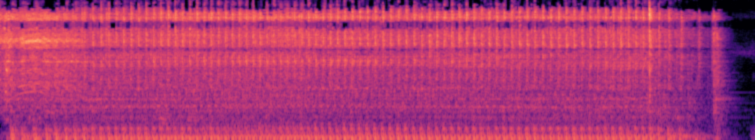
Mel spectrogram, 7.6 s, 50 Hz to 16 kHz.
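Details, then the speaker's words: 2010 Honda Rancher 420 ATV after starter replacement with a Caltric starter: starter cranks briefly, engine catches at once and settles into a steady, even idle with no knocks or misses, then shuts off; normal start, test ride seemed fine. "test run started up took for a little ride seems to be fine everything's put back together"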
